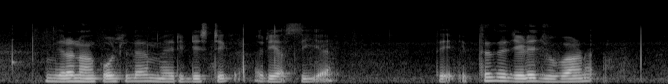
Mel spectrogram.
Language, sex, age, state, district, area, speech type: Dogri, male, 30-45, Jammu and Kashmir, Reasi, rural, spontaneous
